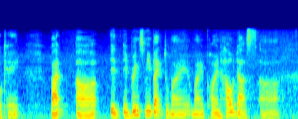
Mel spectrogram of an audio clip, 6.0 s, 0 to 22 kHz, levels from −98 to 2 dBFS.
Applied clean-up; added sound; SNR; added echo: none; none; none; none.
